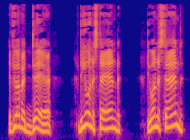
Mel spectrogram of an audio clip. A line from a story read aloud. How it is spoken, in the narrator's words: he shouted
